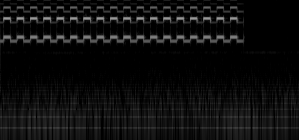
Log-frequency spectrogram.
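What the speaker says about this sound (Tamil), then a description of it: "சஞ்சய் தான் ஃபோன் பண்றான்" A telephone rings for an incoming call in a domestic Tamil drama scene, a loud, steady electronic ring pulsing in quick bursts for nearly two seconds before cutting off, leaving a quiet room hum.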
